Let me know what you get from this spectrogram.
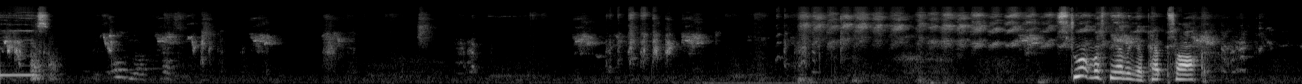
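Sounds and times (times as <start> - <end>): budgerigars chirping: 1.0 - 3.6, 5.7 - 13.0.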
